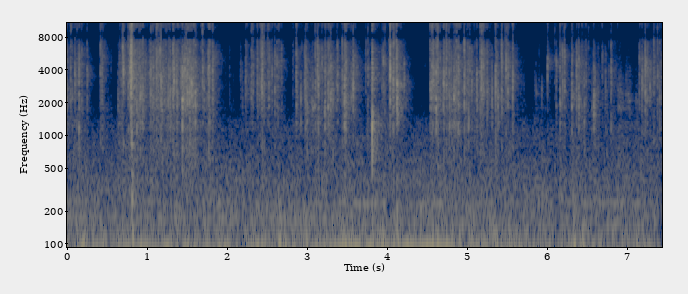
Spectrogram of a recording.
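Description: Long painted nails tap, scratch and squeeze a large, hollow, red-and-white polka-dot paper lantern shaped like a mushroom, with a ribbed paper body. The result is a dense run of quick, bright crinkling and scratchy taps over a steady low hum.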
